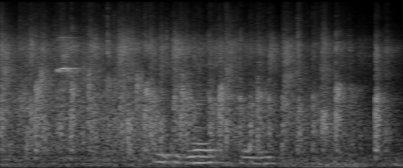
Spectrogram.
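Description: A congregation applauding in dense clapping, with a few voices calling out about halfway through. The clapping dies down near the end.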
